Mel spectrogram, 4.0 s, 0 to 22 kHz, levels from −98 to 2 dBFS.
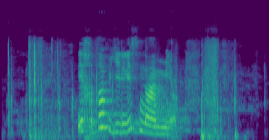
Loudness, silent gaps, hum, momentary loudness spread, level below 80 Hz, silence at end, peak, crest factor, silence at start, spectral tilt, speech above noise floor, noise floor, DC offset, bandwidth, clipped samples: -28 LUFS; none; none; 21 LU; -58 dBFS; 0.45 s; -8 dBFS; 22 dB; 0.1 s; -5 dB/octave; 26 dB; -53 dBFS; under 0.1%; 7.6 kHz; under 0.1%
